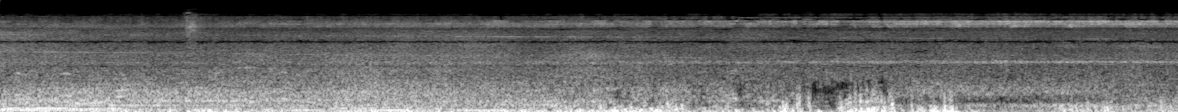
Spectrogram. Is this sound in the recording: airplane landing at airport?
yes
